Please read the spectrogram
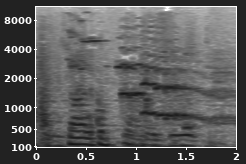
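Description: A person's voice, with no words made out and its pitch bending, over background music.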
